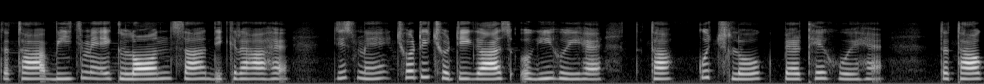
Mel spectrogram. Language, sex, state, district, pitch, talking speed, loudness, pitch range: Hindi, male, Himachal Pradesh, Shimla, 260 Hz, 140 wpm, -18 LUFS, 255-275 Hz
